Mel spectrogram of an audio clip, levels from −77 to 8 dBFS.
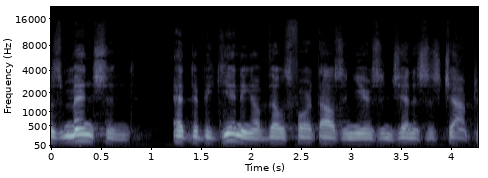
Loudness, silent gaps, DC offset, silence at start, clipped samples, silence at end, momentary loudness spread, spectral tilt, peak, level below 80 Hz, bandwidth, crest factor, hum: -31 LUFS; none; under 0.1%; 0 s; under 0.1%; 0 s; 10 LU; -5 dB/octave; -14 dBFS; -74 dBFS; 15.5 kHz; 18 dB; none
